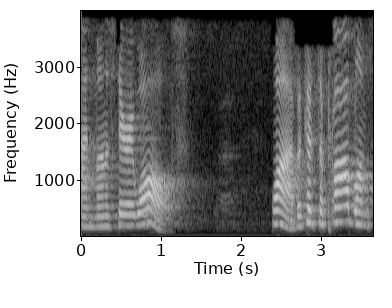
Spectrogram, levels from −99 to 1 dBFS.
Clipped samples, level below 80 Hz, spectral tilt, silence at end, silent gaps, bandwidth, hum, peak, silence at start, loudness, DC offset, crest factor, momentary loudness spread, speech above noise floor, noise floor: under 0.1%; -84 dBFS; -8 dB/octave; 0 s; none; 4 kHz; none; -8 dBFS; 0 s; -24 LUFS; under 0.1%; 18 dB; 7 LU; 42 dB; -66 dBFS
